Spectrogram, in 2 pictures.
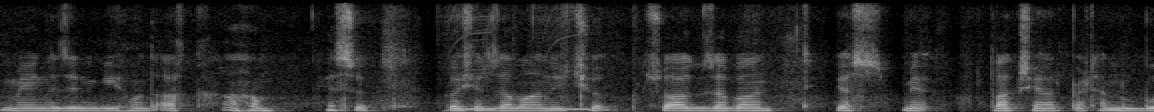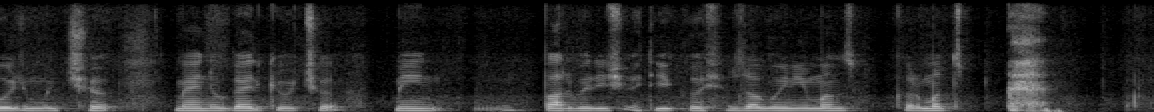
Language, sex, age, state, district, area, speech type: Kashmiri, male, 45-60, Jammu and Kashmir, Bandipora, rural, spontaneous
